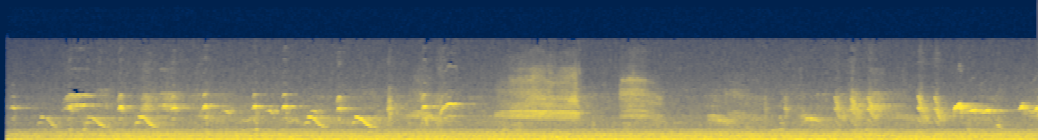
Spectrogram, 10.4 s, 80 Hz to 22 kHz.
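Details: Common starlings, a parent feeding its fledglings on a lawn in Helsinki, Finland, in June 2013, give repeated short, falling whistled calls, several per second, with bursts of harsh buzzy notes, over a steady low rumble.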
